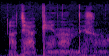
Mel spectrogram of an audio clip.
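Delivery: ordinary talk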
